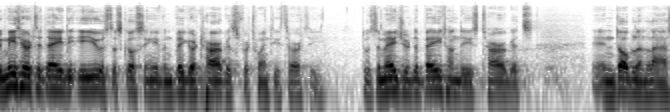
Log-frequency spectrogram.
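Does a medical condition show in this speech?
No.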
